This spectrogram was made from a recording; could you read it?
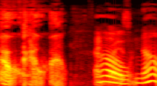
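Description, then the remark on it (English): A voice mimics a crunch with a few raspy, noisy bursts, pauses briefly, then adds a sliding, wavering vocal tone. Fairly loud, with no other sounds around it. “We need like a graphic, like the Must Hear Music. The Must Hear Music Double Dip, and then like the crunch sound”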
